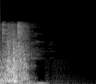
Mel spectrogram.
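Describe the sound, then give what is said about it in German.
A chair breaks during a recording with a sudden loud crack and heavy thunk, one burst of splintering impact that dies out within half a second. “Ähm, ein Stuhl ist kaputt gegangen während der Aufnahme.”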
